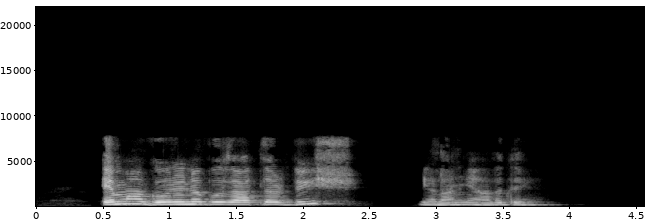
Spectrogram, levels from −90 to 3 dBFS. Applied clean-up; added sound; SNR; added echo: neural mask model Resemble Enhance denoiser.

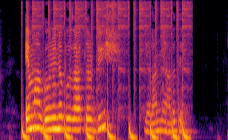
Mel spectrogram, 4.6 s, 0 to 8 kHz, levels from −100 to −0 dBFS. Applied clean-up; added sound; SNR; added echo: none; Drum kit; 3 dB; none.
